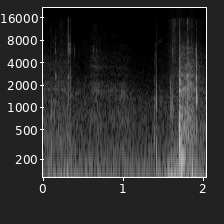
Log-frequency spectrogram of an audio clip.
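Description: Tennis ball being struck by racket strings and bouncing on a hard court during a baseline rally: several short sharp pops, the louder ones near the end.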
